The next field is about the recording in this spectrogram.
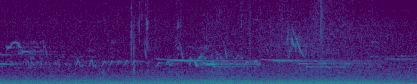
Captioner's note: birds chirping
